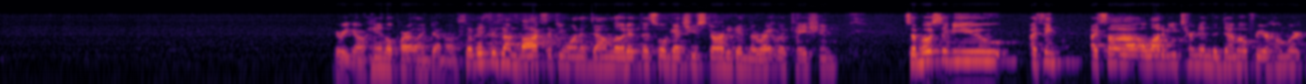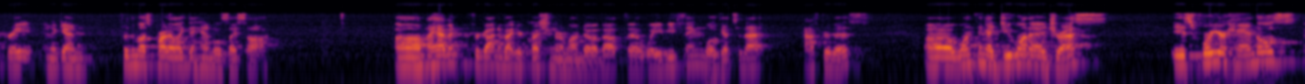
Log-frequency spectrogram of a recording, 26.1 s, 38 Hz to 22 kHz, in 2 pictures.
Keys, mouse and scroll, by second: 3.5 click, 7.9-9.4 middle drag, 9.4-9.9 scroll up 1, 9.9 middle click, 10.2 scroll, 10.5 scroll up 1, 25.1 scroll down 1.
